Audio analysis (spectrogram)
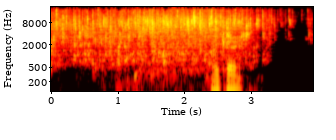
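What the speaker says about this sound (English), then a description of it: "Might as well grab a shower and change your clothes in the meantime." Shower water runs in a video game as a steady wash of spray. A brief voice speaks over it near the end, then the water cuts off into silence.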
